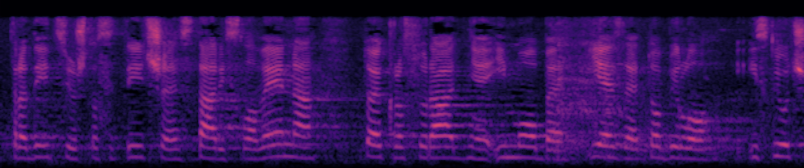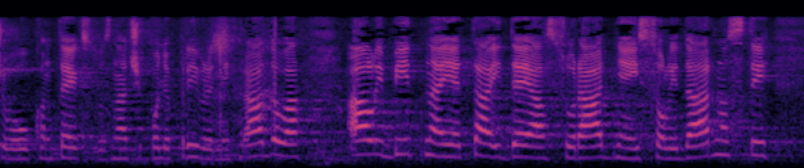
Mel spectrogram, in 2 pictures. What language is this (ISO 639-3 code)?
hrv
